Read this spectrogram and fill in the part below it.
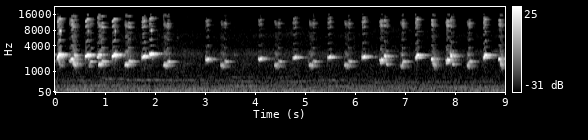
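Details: Morning song of a sooty-headed bulbul: rapid chirpy high-low note pairs, a brief pause after two seconds, then the same falling couplets resume at an even pace until the end.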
